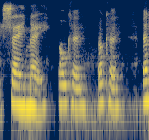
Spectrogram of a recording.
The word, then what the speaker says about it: Seimei: me s e I am e I it pronounced sa Y Yemeni Y Seimei okay okay and it's energetic in nature it's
